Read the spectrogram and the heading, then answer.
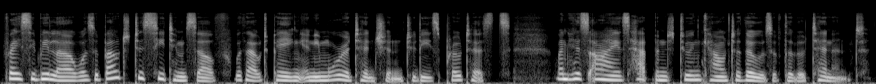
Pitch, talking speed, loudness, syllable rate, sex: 200 Hz, 170 wpm, -16 LUFS, 5.2 syllables/s, female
